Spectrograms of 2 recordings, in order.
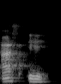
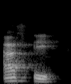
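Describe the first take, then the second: Both takes have the same delivery.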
